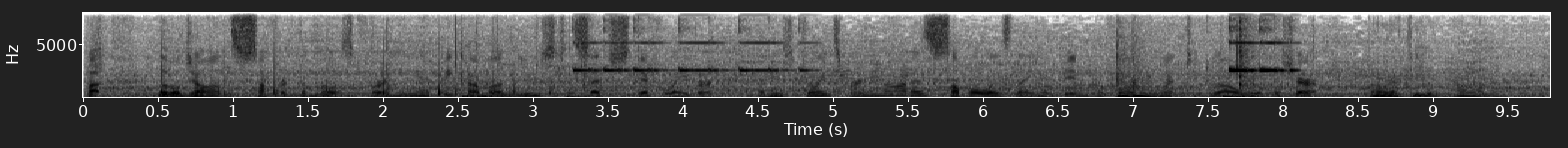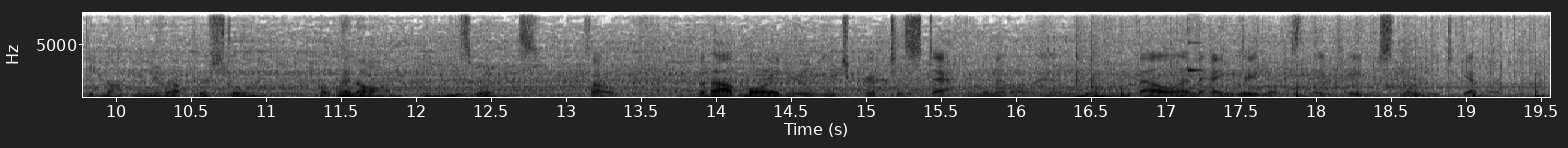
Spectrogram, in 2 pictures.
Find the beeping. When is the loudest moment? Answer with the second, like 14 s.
8 s.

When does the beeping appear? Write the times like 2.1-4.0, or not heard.
2.5-4.9, 6.8-8.1, 16.4-17.2.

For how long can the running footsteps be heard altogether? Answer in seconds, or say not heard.
6 s.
